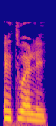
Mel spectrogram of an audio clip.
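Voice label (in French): "étoiler", French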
